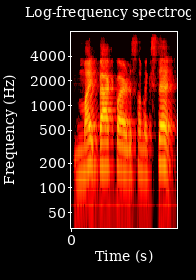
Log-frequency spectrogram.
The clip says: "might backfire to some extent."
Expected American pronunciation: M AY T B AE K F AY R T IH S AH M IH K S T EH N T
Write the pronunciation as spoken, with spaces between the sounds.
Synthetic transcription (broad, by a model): M AY T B AE K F AY R T IH S AH M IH K S T EH N T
